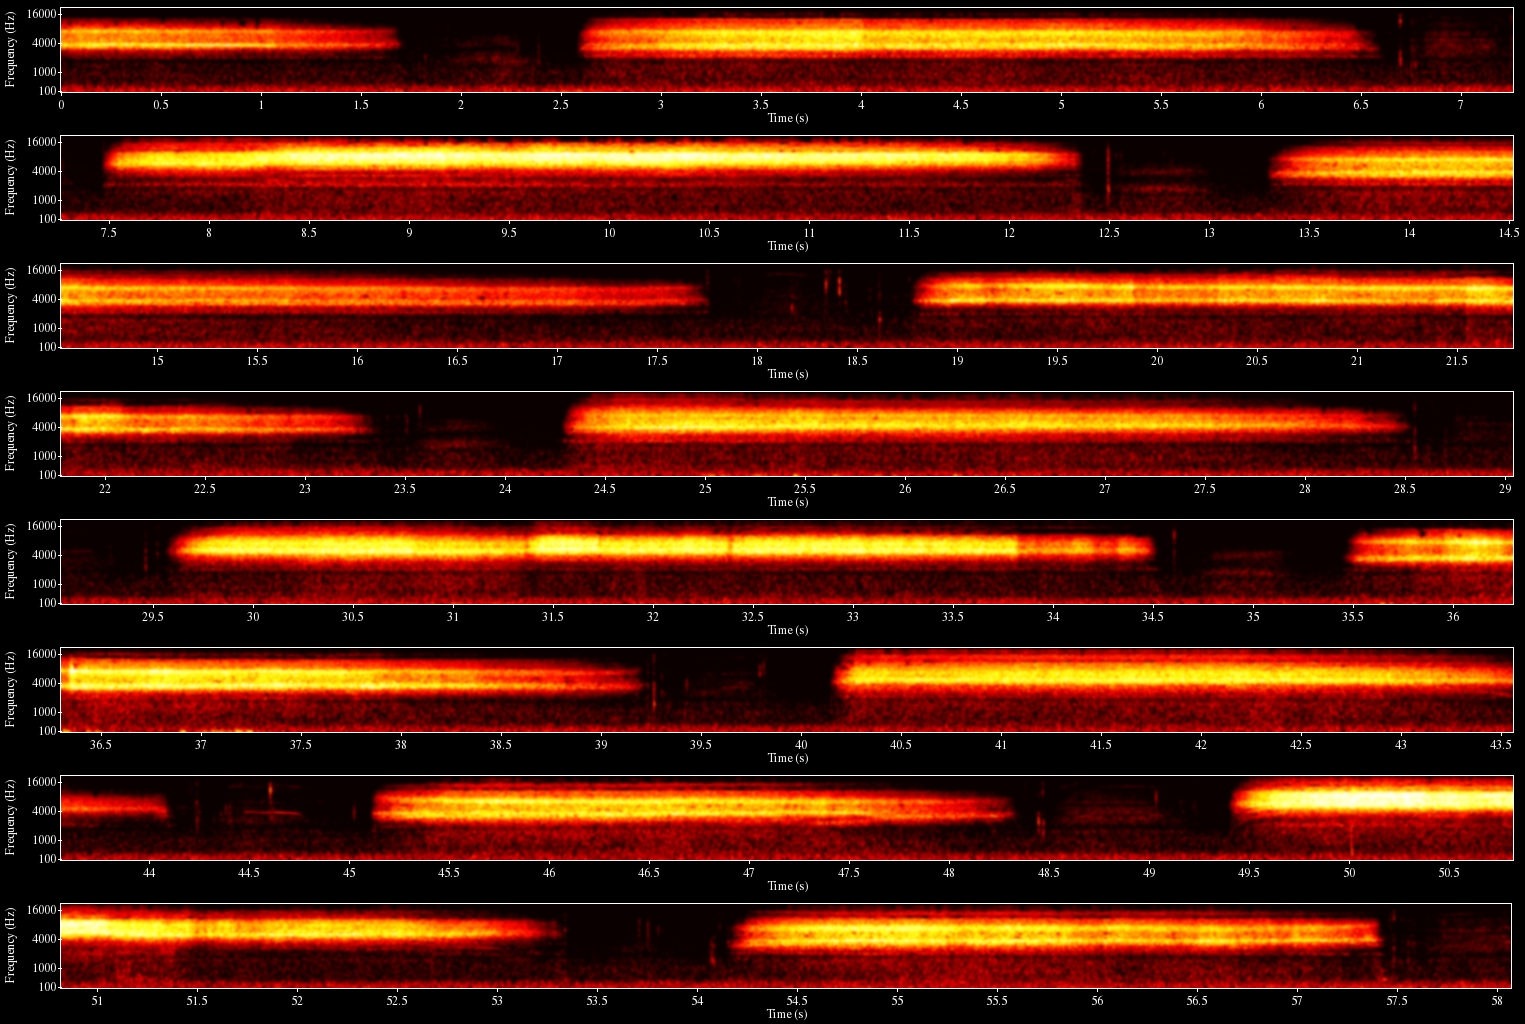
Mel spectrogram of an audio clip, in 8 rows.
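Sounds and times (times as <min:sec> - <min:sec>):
person shushing: 0:07.5 - 0:12.4, 0:29.6 - 0:34.6, 0:49.4 - 0:53.3.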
